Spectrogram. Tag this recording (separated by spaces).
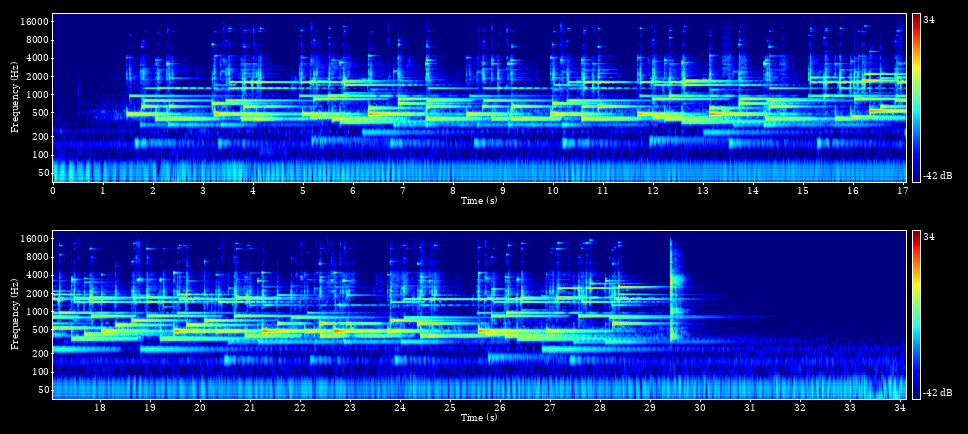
o-tannenbaum music-box symphonion oh-christmas-tree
